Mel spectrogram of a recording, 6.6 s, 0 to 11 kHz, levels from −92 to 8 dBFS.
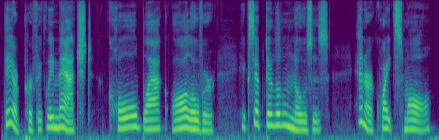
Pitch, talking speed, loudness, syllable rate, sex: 195 Hz, 135 wpm, -16 LUFS, 4.8 syllables/s, female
